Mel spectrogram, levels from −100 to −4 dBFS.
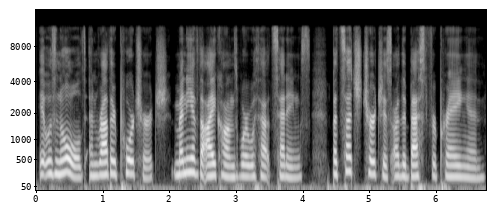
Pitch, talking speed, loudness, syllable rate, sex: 210 Hz, 215 wpm, -18 LUFS, 5.1 syllables/s, female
